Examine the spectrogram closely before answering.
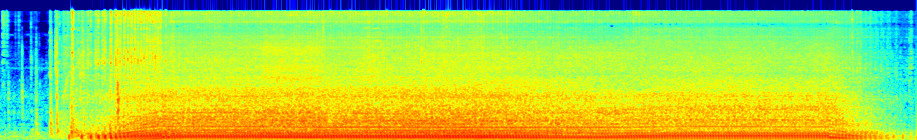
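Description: A lawn mower engine starts with a pull and runs loudly and steadily, then cuts off.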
